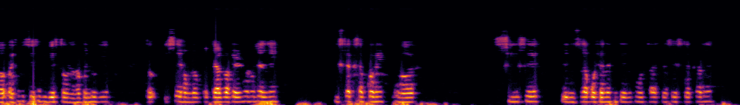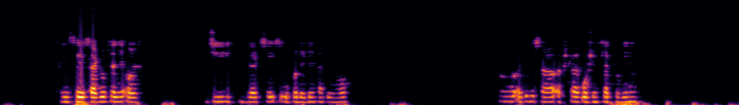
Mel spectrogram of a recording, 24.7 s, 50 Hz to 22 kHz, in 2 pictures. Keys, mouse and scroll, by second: 0.8-1.1 drag, 1.5-2.0 scroll down 2, 2.0-3.1 middle drag, 3.1-3.7 scroll down 1, 3.7 b, 4.1-5.4 middle drag, 11.7-13.3 middle drag, 13.3 KP_3, 21.0-22.5 middle drag, 24.4 middle click.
